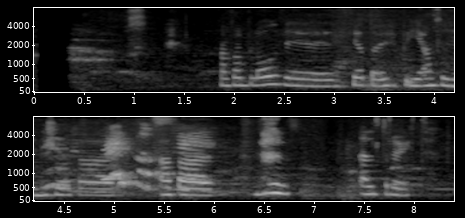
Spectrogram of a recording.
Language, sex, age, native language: Icelandic, female, 18-19, Icelandic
